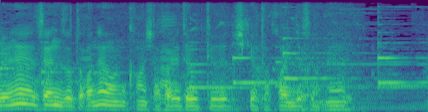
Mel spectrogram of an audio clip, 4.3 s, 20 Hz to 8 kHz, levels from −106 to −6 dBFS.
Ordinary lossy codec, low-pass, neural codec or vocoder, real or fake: none; 7.2 kHz; none; real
